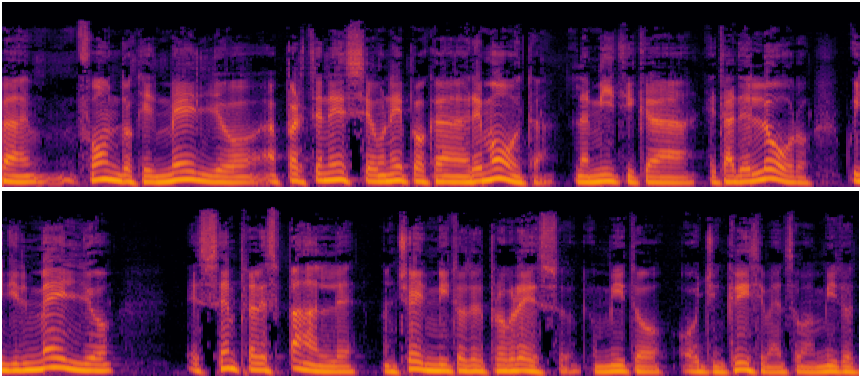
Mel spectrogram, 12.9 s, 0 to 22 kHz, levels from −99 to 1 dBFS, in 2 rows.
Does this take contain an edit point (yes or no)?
no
